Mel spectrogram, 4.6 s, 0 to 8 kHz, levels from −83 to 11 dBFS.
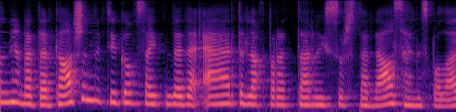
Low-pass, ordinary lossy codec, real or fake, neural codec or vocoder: none; none; fake; codec, 16 kHz, about 1 kbps, DyCAST, with the encoder's durations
